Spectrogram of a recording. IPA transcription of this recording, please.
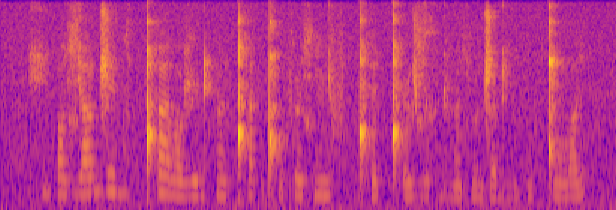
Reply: x i ʔ ɒ ʑ a ɖ͡ʐ e d u ǃʰ a l ɒ ʐ i ɖ k œ̃ ǃʰ a ǃʼ ũ f ɾ ə˞ ɕ ĩ ɖ ə f ǃʰ ɛ ǃʼ ə ɭ ʑ ə˞ x ɖʱ œ̃ ɕ ũ ɖ͡ʐ a ɖʱ i ʔ ĩ ǃ ũ lˠ i

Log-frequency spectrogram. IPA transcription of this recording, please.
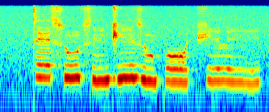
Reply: t e˦ s ũ˦ s ĩ˨˦ d͡ʒ ĩ˦ z ũ˨ p oː˨ t͡ʃ i˨ l i˨

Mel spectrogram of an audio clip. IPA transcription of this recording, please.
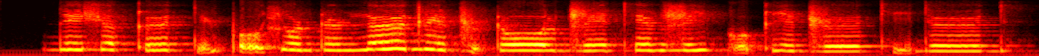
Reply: d̪ e ʃ œ kʼ ø d t ḭ ɳ pʼ o̰ ɕ oː ɳ ʈ ø ɳ n̪ œː d ɳ e ɖ͡ʐ ṵ ʈ oː l ɖ͡ʐ e t̪ʰ e ɳ ʐ i ɡ o̰ kʼ i ɖ͡ʐ øː t̪ʰ ḭ d øː d

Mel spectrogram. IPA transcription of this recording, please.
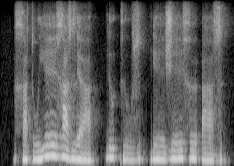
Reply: x a˨ t u˨ j eː˦ ɣ a˦˨ z lʲ a˨ | ɾʲ u˦ kʲ u˨ z | ɾʲ eː˨ ʒ eː˧ x ø˧ ʔ a˨ z

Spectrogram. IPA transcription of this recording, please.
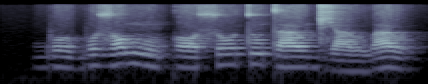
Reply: b o˨ ʊ̯ b o˦˨ z ɔ˦ ŋ ũ˨ k ɔ˨ sʰ o˦ t ũ˦˨ t a˦ ʊ̯ d͡ʑ a˨ ʊ̯ w a˦˨ ʊ̯

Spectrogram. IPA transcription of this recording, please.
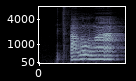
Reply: t͡sʼ a lˠ u lˠ ã

